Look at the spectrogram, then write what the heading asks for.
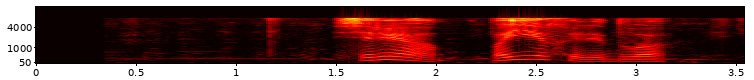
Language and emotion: Russian, positive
